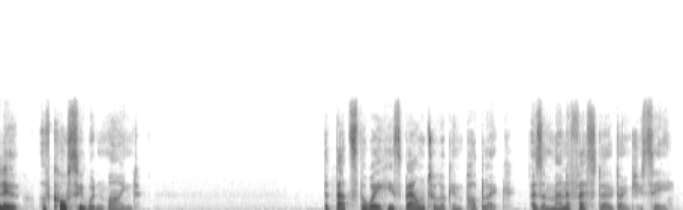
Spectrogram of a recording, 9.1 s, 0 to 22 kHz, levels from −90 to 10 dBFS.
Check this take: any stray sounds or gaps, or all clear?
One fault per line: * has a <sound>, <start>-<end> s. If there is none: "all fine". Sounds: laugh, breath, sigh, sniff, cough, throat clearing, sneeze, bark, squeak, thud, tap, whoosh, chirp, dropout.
all fine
